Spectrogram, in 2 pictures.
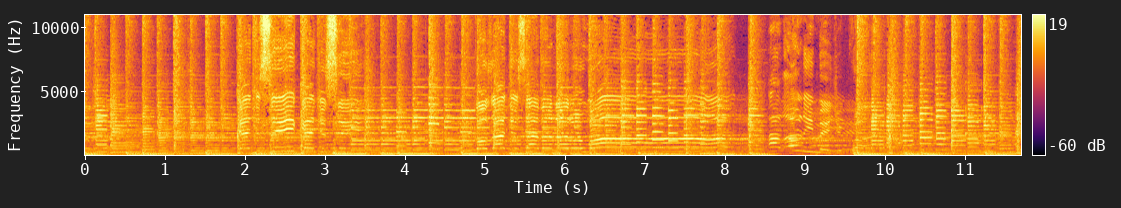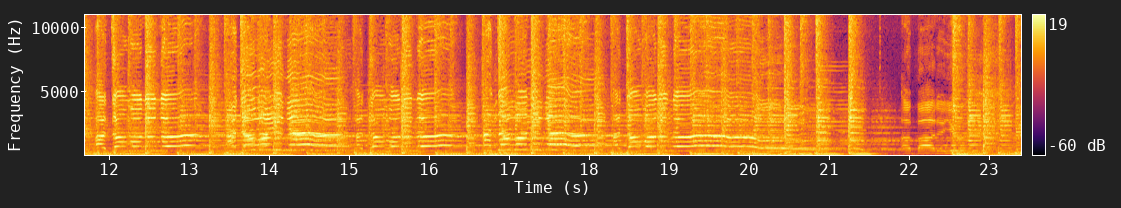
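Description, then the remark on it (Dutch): A rock band plays loudly and steadily, with driving drums, bass and layered guitar-like tones filling the whole stretch, pausing only briefly near the end. “En er speelde dus een rockgroepje.”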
